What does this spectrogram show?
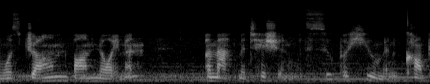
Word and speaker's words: John von Neumann: His name was John von Neumann, a mathematician with superhuman computational I thought you pronounced it abilities Newman.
